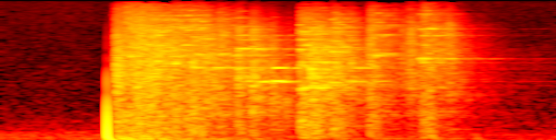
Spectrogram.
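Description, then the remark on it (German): A window pane struck with bare fists shatters with a sudden, loud crash, then shards keep tinkling and clattering down for about two seconds before fading to silence. No voices. “Dann mit bloßen Fäusten auf die Fensterscheibe los.”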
